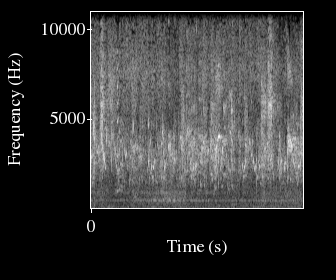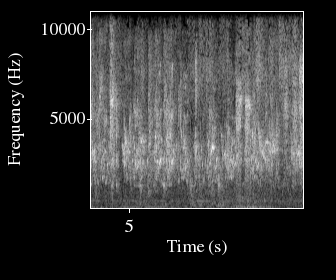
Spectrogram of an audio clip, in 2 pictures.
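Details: Several budgerigars in courtship, about to breed, keep up a busy stream of scratchy warbles, short chirps and squawky notes layered over one another.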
